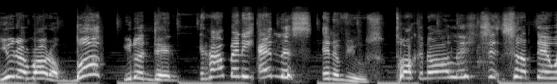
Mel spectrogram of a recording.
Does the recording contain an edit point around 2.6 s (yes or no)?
yes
